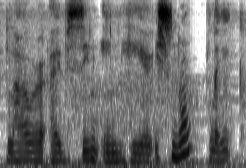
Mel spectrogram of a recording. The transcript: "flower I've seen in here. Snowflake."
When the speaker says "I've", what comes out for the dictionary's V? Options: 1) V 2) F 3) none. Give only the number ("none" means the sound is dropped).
1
